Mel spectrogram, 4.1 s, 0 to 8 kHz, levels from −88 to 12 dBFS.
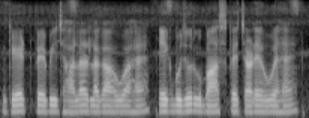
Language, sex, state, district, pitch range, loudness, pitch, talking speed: Hindi, male, Jharkhand, Deoghar, 110-120 Hz, -19 LUFS, 115 Hz, 205 wpm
